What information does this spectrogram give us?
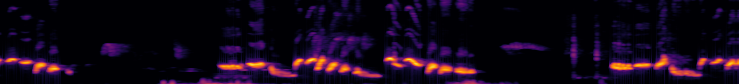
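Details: White-rumped shama master song used to coax silent birds into singing: repeated descending whistled phrases and quick chirps, with brief low rustling noises between phrases.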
